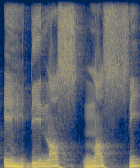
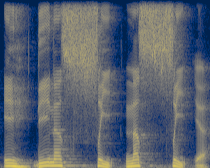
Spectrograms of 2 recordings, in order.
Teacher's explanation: Yang tebal hanya shadnya saja. Nunnya tipis ya.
